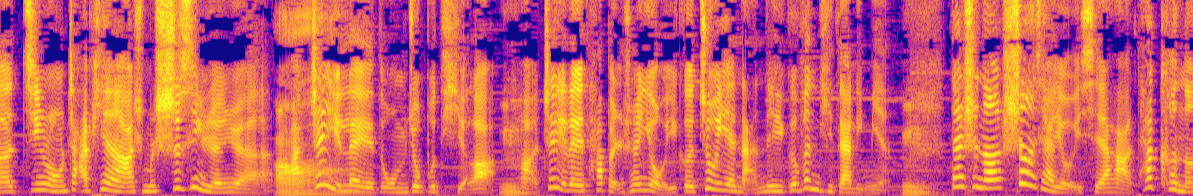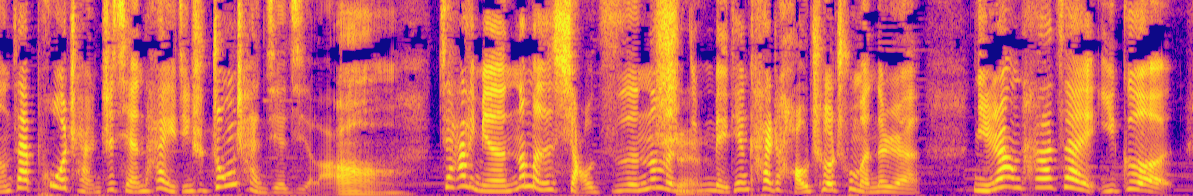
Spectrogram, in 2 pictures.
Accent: Chongqing, China; also born or lived in Chengdu, Sichuan / Hangzhou / Beijing; 我小时候在什么重庆、成都也是能看到流浪汉，

